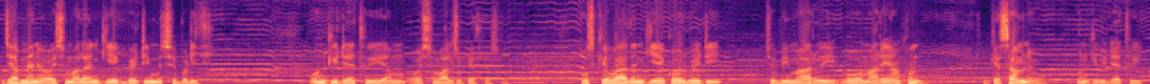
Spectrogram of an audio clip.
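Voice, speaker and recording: Thirties male neighbor, earnest and respectful, mid pitch, soft music bed. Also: fairly even intonation, moderate pace. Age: 30s. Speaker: neighbor interviewee. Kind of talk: interview answers.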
